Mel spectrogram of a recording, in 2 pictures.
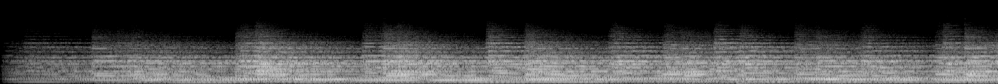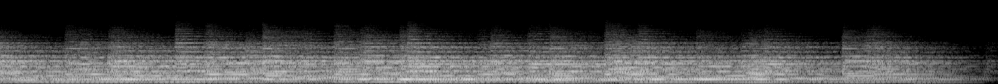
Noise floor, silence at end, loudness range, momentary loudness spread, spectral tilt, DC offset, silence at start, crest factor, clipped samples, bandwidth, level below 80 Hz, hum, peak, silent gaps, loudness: -37 dBFS; 0.25 s; 2 LU; 8 LU; -9 dB/octave; under 0.1%; 0.1 s; 16 dB; under 0.1%; 6.4 kHz; -50 dBFS; none; -2 dBFS; none; -17 LUFS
